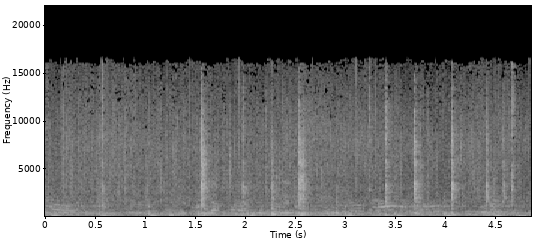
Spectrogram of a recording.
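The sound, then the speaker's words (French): Aubergine slices sizzle in a little oil in large metal pans while metal tongs turn them, sending many sharp clicks and taps in a rough rhythm over the steady, crackling fry. “avec une pince métallique, il retourne les aubergines qui sont en train de cuire dans un peu d'huile dans des grands plats, dans des grandes poêles métalliques.”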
